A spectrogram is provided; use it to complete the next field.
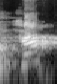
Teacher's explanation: हा को कहते हैं कंठ वर्ण, या हा का उच्चारण होता है किससे? कंठ से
